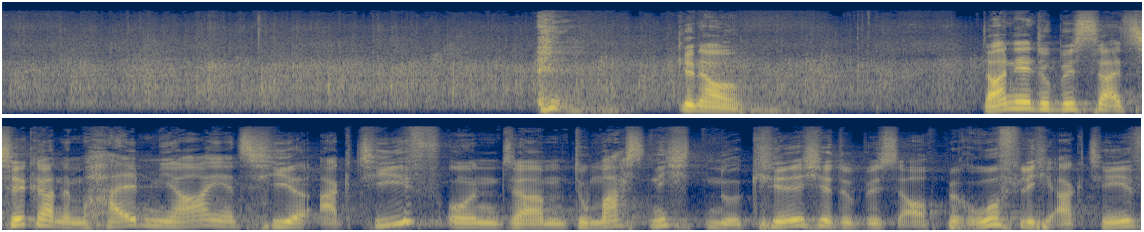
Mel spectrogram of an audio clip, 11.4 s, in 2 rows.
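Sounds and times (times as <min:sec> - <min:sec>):
audience applause: 0:00.0 - 0:05.2
speech: 0:02.7 - 0:03.8, 0:04.9 - 0:11.3.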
